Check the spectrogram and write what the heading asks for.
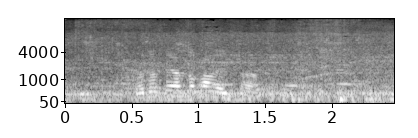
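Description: Background voices talking quietly, with a steady low rumble underneath.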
